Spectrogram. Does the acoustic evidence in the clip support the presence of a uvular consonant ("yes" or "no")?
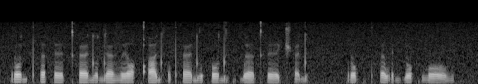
yes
